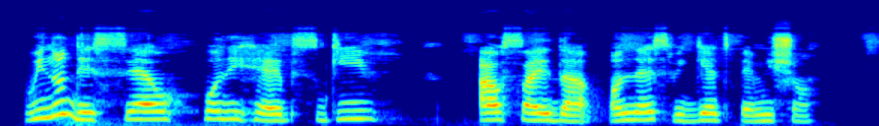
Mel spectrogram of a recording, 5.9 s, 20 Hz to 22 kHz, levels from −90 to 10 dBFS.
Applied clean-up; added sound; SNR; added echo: neural mask model DeepFilterNet 3.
